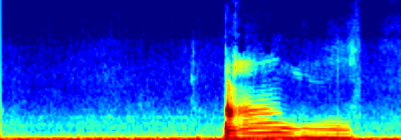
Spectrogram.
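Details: Karin, a ferocious cat in Japan, jealous of a black-and-white cat and kicking with its hind legs; one drawn-out meow of over a second, rising slightly then sagging, rich in overtones, above a steady low traffic rumble.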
